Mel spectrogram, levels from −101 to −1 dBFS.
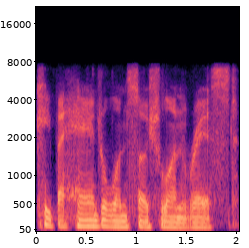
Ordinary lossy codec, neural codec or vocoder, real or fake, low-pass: Opus, 32 kbps; none; real; 7.2 kHz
